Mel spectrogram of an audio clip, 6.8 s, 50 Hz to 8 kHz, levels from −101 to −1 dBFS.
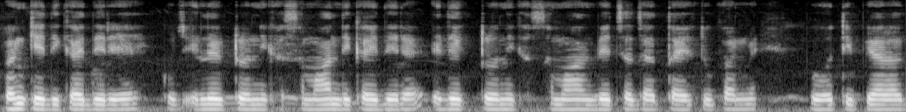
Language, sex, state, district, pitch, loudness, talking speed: Hindi, male, Rajasthan, Bikaner, 130 Hz, -17 LUFS, 220 wpm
